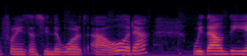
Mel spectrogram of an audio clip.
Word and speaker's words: ahora: And so it that's why instead of saying "ahora" a lot of people says "aura". And yes, we also have the word "aura" which is "ora". But in you know, due to the context you know that they're meaning "ahora" which is now.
